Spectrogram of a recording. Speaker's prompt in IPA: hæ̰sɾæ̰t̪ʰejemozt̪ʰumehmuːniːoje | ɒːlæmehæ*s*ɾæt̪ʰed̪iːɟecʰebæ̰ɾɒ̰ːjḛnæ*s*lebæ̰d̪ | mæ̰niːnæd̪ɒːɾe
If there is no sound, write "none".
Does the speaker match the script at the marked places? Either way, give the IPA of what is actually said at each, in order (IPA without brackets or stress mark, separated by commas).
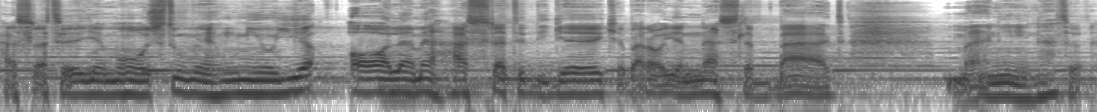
s, s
